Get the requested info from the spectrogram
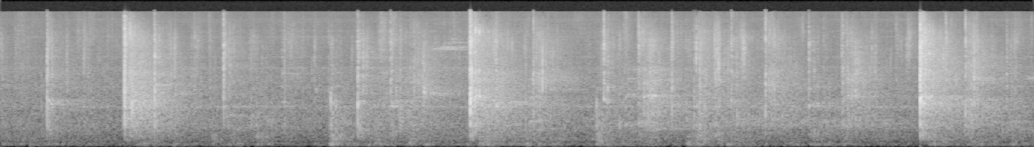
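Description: Badminton doubles rally: a quick run of sharp racket strikes on the shuttlecock, echoing in a large indoor hall. The hardest hits come about two seconds in, midway, and near the end.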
